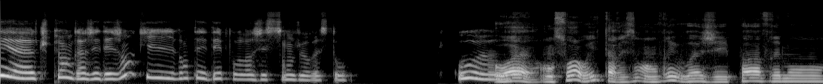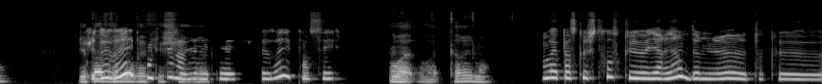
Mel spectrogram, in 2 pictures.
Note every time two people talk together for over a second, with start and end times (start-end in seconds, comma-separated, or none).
9.1-10.3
